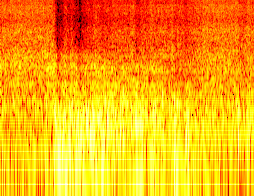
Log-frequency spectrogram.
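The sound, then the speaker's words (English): Thunder rolls through an East Coast thunderstorm in Reading, Pennsylvania, over a steady roar of heavy rain, a dense, loud wash of sound that holds without a break. “It was dramatic. Heavy rain, lots of lightning and thunder,”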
